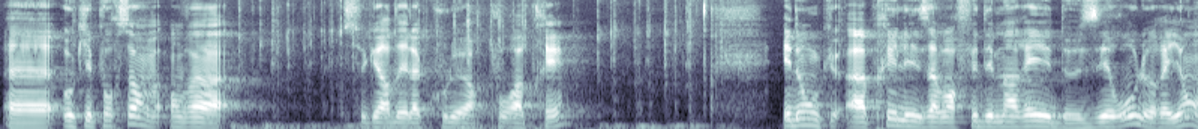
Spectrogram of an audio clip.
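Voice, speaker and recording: Lower-voiced man teaching code casually. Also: darkish tone. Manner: casual, explains step by step, peppers speech with 'tac' and 'hop'. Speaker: web development instructor. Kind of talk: screen-recorded coding tutorial.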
